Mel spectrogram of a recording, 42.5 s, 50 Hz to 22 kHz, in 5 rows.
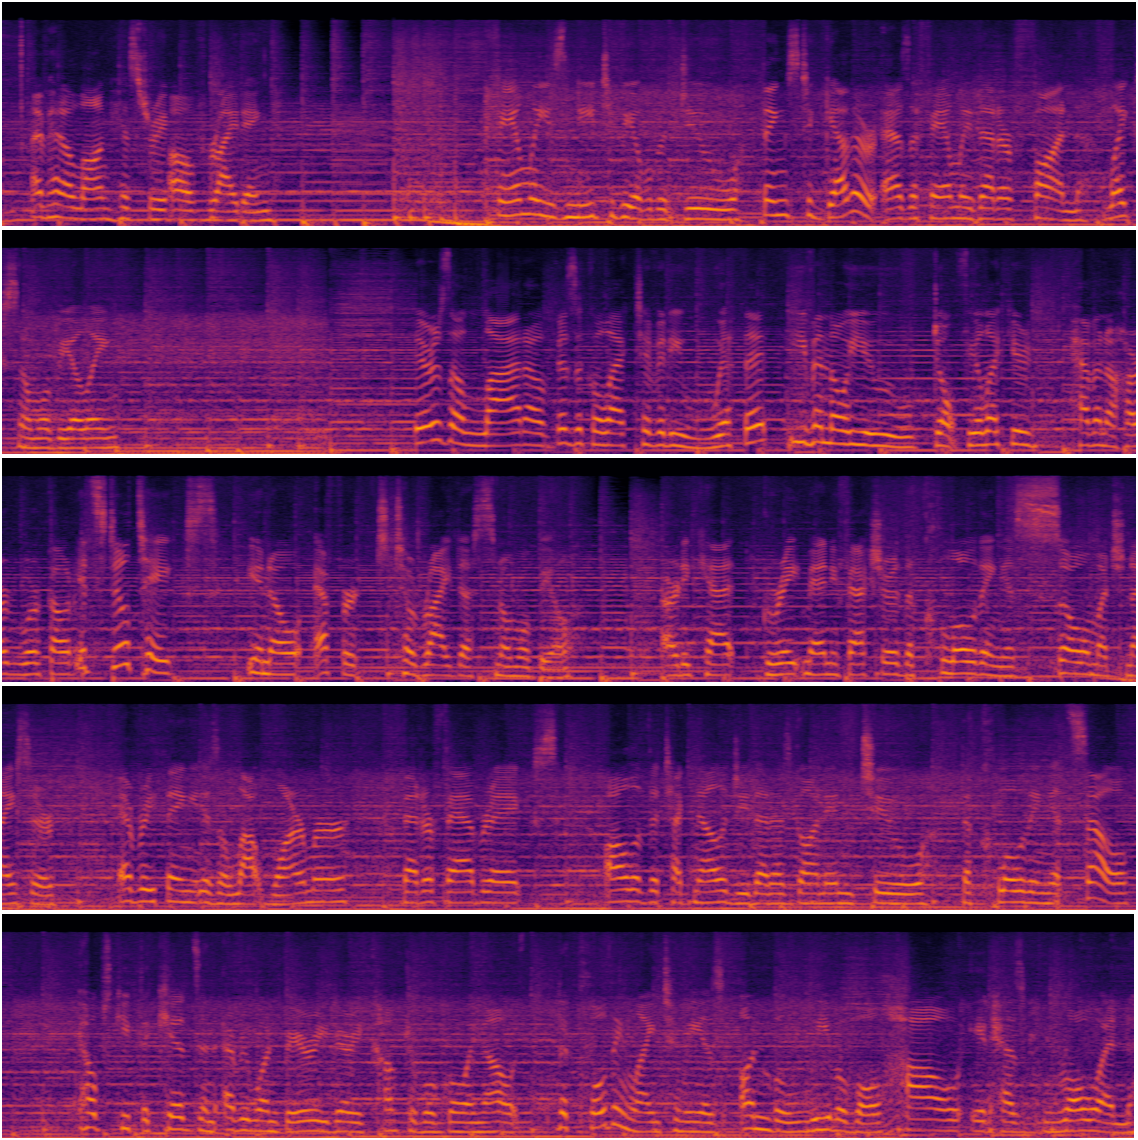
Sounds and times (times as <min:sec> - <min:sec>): Music: 0:00.0 - 0:42.5
Speech: 0:00.2 - 0:02.1, 0:03.6 - 0:09.4, 0:11.6 - 0:21.3, 0:22.0 - 0:34.0, 0:34.6 - 0:42.5.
